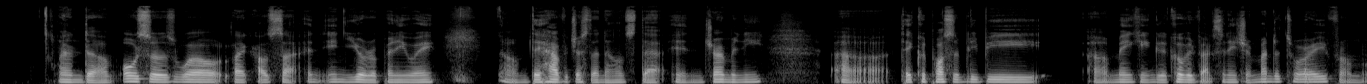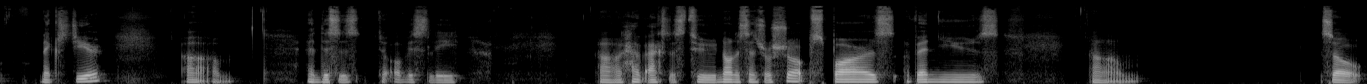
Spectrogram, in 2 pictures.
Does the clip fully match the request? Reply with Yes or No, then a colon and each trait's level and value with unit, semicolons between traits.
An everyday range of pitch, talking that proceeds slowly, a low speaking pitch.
No: narrow, 1.8 semitones; slow, 110 wpm; low, 110 Hz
